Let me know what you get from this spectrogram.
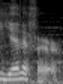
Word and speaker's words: Yennefer: Why with the Yennefer? Why not just say Jennifer? Why? – Poland. – Because Yumpin' Yemeni, that's how it's pronounced over there. – It's spelled with a Y.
